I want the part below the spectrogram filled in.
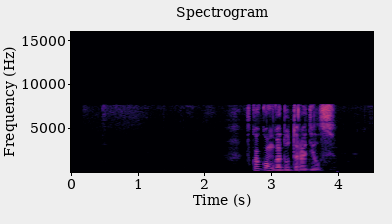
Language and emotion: Russian, neutral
